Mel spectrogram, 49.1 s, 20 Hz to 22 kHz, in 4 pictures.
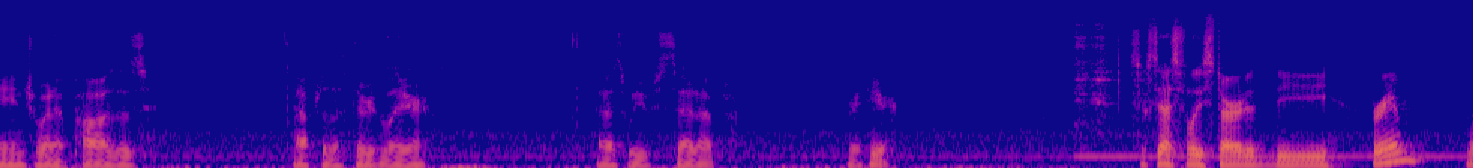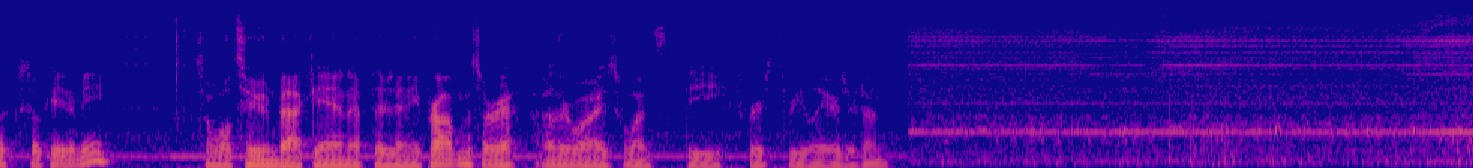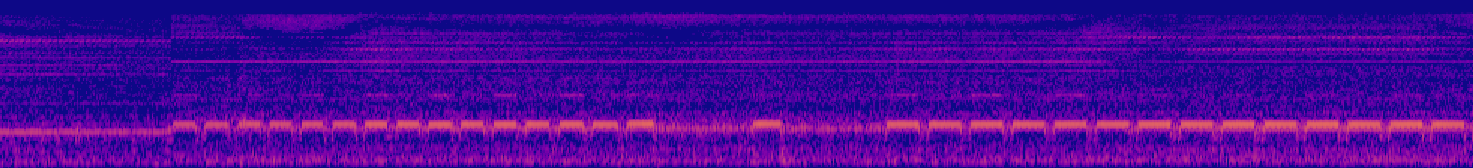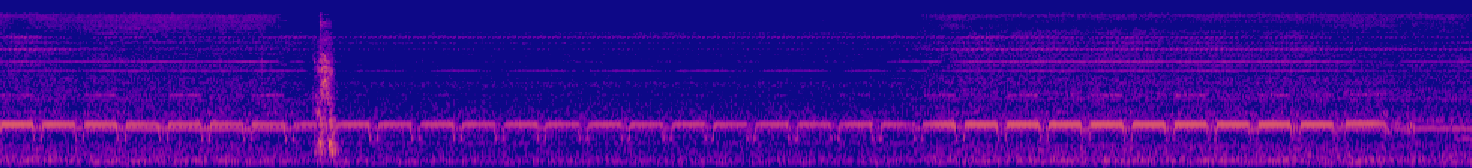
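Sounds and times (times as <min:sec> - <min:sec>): stepper motors whining: 0:19.9 - 0:40.7.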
